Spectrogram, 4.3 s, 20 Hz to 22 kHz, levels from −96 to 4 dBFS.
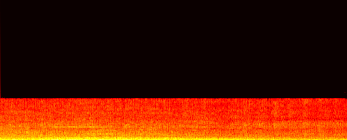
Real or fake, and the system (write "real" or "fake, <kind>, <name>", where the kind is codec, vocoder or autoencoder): fake, vocoder, Vocos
